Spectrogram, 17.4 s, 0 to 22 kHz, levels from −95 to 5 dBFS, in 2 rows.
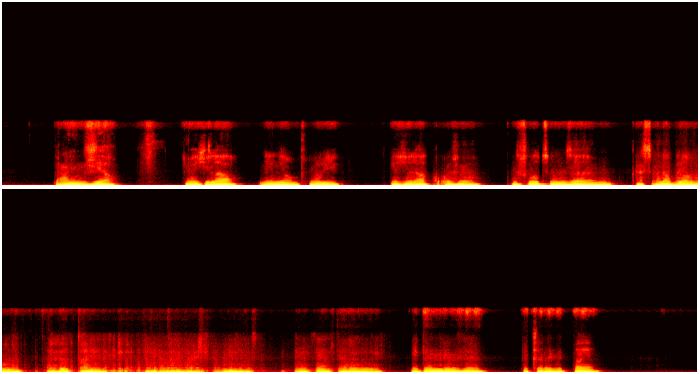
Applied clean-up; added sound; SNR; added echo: neural mask model DeepFilterNet 3.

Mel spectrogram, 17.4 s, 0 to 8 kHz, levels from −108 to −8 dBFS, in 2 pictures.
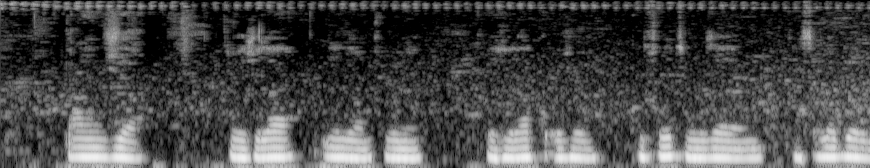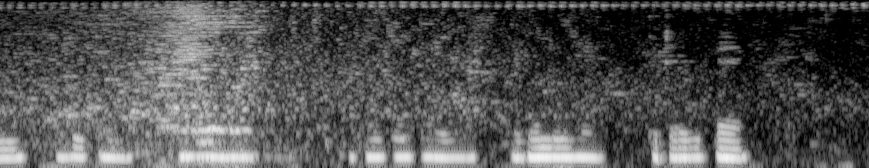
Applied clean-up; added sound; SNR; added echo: classical method Wiener filter.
